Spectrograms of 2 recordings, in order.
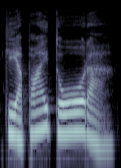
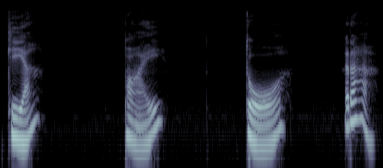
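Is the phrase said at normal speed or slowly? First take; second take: normal speed; slowly. First: The phrase is said smoothly at normal speed. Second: The phrase is said slowly, word by word. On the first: "Now we'll put it all together" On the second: "We'll do it slowly first"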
